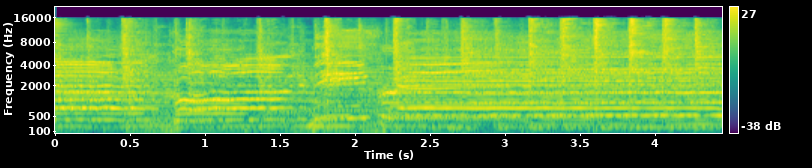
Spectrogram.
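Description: Church worship band performing a contemporary praise song: several voices singing over piano, acoustic guitar and drums, sliding into a long held note about halfway through.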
